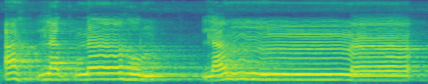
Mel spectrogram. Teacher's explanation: میم مشدد ہے، میم میں غنہ ہوگا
